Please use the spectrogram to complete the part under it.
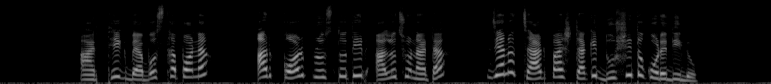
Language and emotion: Bengali, disgusted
